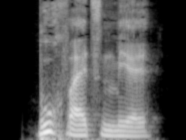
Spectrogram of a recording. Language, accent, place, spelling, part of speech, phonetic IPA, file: German, Germany, Berlin, Buchweizenmehl, noun, [ˈbuːxvaɪ̯t͡sn̩ˌmeːl], De-Buchweizenmehl.ogg
- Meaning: buckwheat flour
